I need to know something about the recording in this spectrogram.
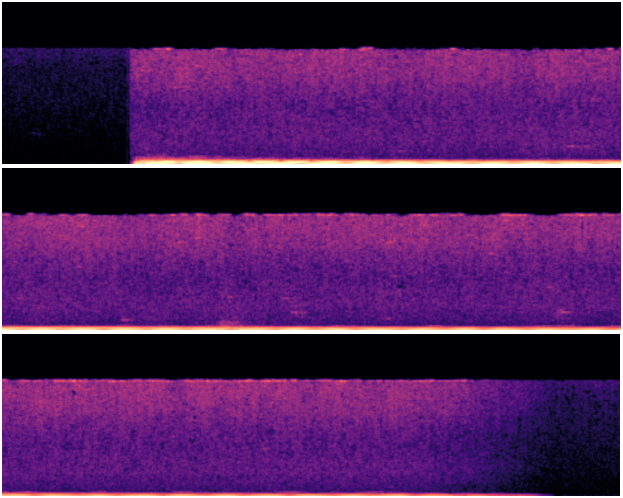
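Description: A large bell struck once about a second in. Its low tones ring with a slow pulsing waver and fade gradually over about eleven seconds before cutting off.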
